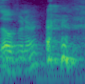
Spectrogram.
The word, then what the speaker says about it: Opnr: Opnr is pronounced Opnr.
